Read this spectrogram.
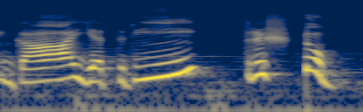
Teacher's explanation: एक त्र पर दीर्घ स्वर है ई का और दूसरे त्र पर ह्रस्व स्वर है ई का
